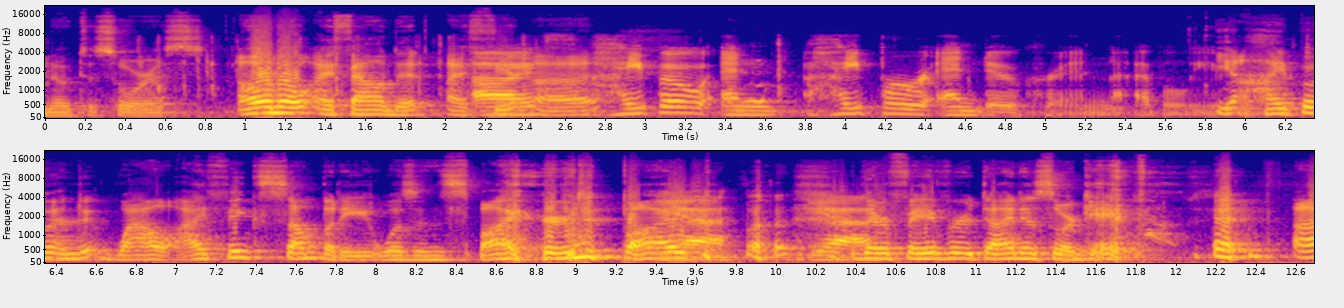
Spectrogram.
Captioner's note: laughing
